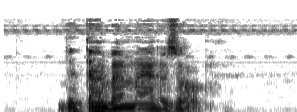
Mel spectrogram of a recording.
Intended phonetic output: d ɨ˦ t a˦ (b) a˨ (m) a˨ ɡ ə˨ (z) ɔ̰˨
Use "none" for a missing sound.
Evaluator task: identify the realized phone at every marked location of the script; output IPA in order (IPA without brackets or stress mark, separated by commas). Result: b, m, z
